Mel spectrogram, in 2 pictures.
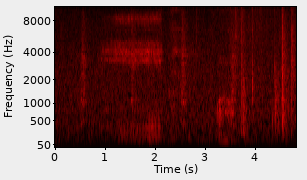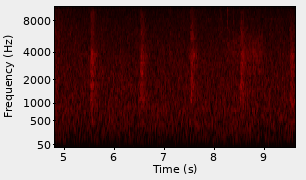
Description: While Governor was making a speech on TV, two Dogs were snoring like crazy....Check this out!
